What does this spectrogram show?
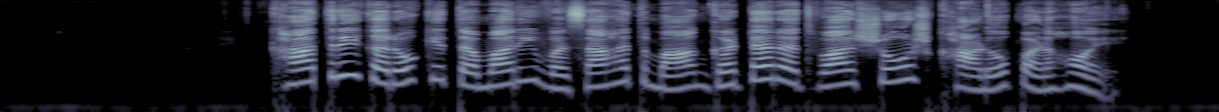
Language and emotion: Gujarati, neutral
